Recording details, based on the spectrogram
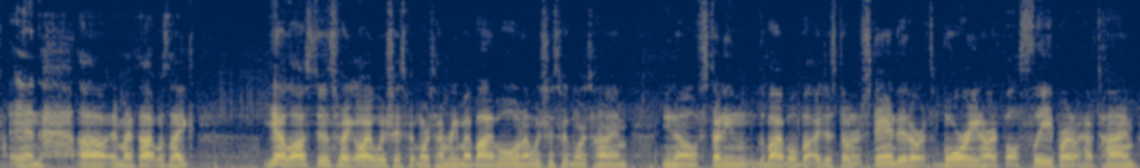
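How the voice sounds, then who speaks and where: Holding his phone at arm's length, a young man who works as a youth pastor rambles casually to the camera, restarting often. He's fighting a cold, so his mid-range voice sounds congested and rough; he talks fast with fairly even intonation, and the highs are cut off.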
